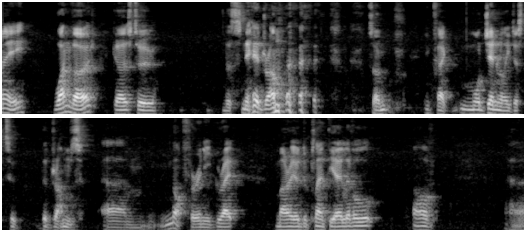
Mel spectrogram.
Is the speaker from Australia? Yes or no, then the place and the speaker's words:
yes; Australia; I'm Australian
